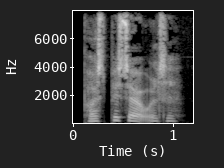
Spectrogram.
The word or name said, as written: postbesørgelse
